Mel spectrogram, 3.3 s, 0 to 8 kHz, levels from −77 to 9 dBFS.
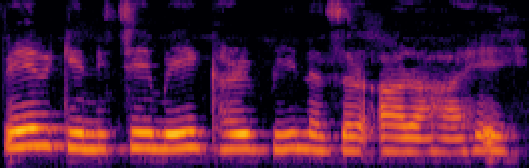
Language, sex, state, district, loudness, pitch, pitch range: Hindi, female, Arunachal Pradesh, Lower Dibang Valley, -16 LUFS, 240 Hz, 220-255 Hz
